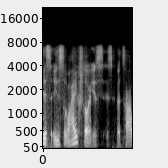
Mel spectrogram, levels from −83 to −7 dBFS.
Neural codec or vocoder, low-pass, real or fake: codec, 16 kHz, 0.8 kbps, ZipCodec; 7.2 kHz; fake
